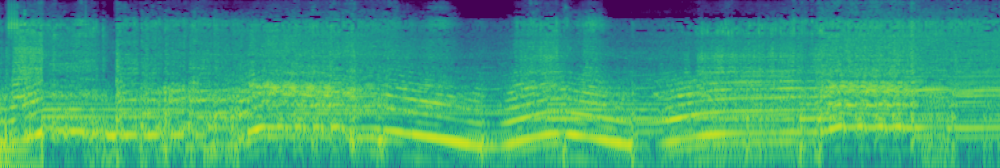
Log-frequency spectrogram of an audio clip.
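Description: Car engine being free-revved, its pitch repeatedly rising and falling as the throttle is blipped and released.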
